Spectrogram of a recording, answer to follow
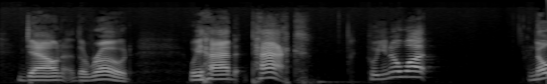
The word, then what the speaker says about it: PAC: PAC to become pack if you want it to be pack guess what put a little accent mark there put a k put two C's may maybe spell it like my carean friends where do p a that's pack but Pac is Pac I'm sorry xpac Tac Pac it's not pack it's Pac so anyway Pac soan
